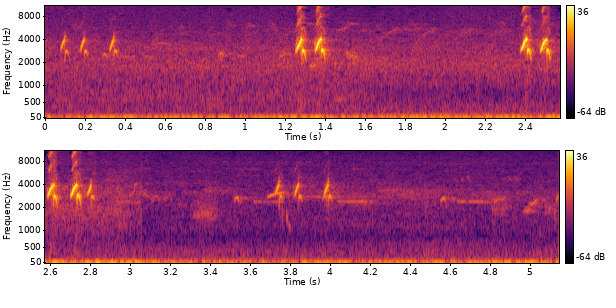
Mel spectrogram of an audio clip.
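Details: Bursts of bright, short chirps from a chestnut-headed bee-eater, an insect-eating bird. Groups of two to four quick notes recur at irregular intervals, and quieter chirps and a low rumble sit in the background.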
